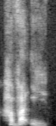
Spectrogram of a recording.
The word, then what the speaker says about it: Hawaii: And then up north, what we call Hawaii, properly pronounced, havi.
